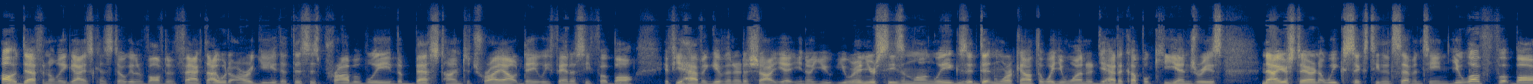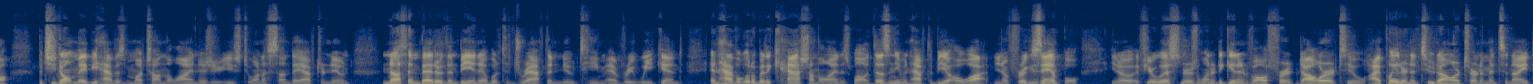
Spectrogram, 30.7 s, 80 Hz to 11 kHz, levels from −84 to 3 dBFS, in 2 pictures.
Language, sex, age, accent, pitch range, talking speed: English, male, 20-39, American, 140-170 Hz, 280 wpm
